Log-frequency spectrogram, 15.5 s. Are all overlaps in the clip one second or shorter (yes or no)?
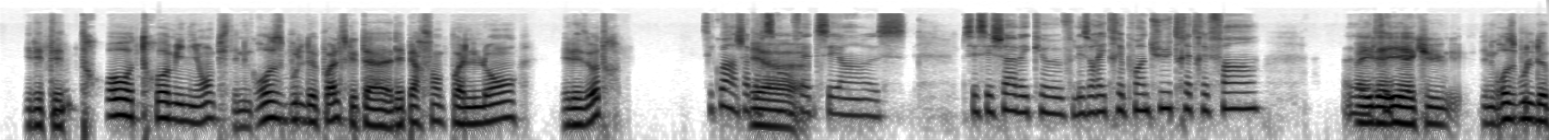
yes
